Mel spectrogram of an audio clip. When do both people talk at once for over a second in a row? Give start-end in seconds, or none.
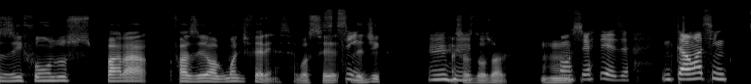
none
